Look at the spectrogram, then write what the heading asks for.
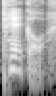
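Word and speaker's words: Pkl: announce that open source first release of pickle pronounced pickle a programming language for production configuration I'm very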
